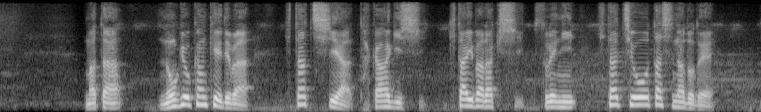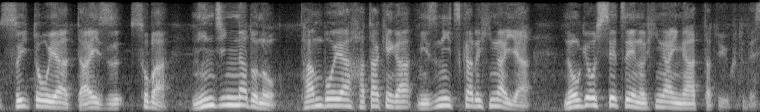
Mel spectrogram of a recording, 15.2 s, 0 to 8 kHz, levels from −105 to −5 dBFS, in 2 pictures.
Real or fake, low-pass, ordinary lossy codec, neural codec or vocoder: fake; 7.2 kHz; none; codec, 16 kHz in and 24 kHz out, 1 kbps, XY-Tokenizer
